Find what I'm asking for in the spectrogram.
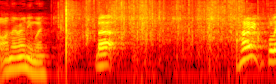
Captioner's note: bag crinkling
